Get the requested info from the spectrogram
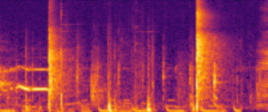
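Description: Two women's laughter dying away: a thin, high-pitched laugh at first, then quiet breathy laughter broken by two sharp smacks, about a second in and about three seconds in.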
